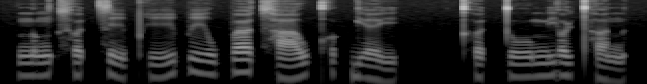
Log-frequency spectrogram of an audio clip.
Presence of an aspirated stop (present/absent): present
